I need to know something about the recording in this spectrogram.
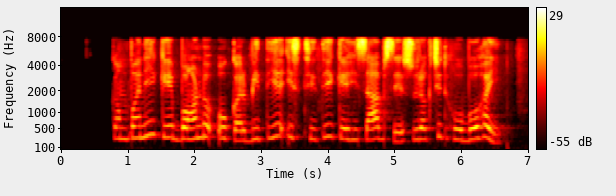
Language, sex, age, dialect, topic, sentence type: Magahi, female, 41-45, Southern, banking, statement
